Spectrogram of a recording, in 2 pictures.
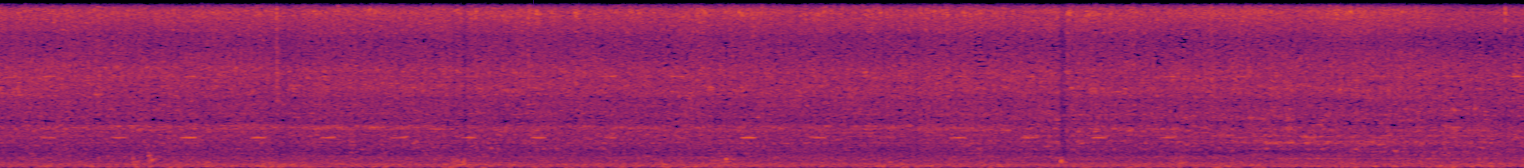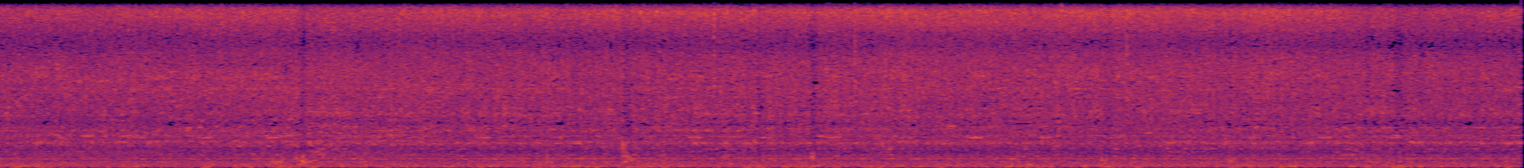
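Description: Steady in-cab road noise of a vehicle driving on a wet highway: engine and tyre hum, with a faint regular ticking about every half second during the first twelve seconds or so.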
